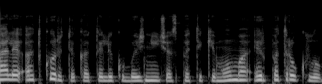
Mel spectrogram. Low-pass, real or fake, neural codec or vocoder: 10.8 kHz; fake; vocoder, 48 kHz, 128 mel bands, Vocos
